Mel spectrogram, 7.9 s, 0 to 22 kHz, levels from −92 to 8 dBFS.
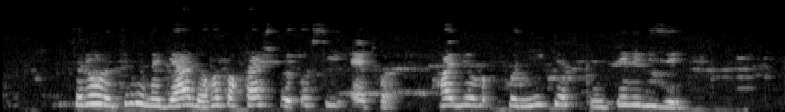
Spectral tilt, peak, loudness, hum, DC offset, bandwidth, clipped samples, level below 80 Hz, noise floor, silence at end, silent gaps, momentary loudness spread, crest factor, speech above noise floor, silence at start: -7.5 dB/octave; -4 dBFS; -23 LUFS; none; under 0.1%; 7.6 kHz; under 0.1%; -68 dBFS; -63 dBFS; 1 s; none; 14 LU; 18 dB; 41 dB; 0.75 s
